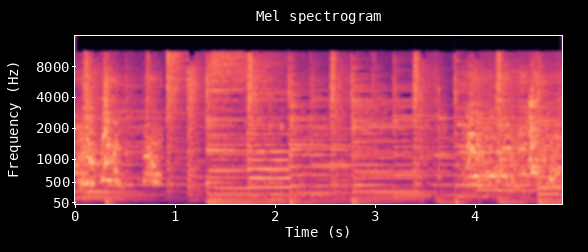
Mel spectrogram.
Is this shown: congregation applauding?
no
